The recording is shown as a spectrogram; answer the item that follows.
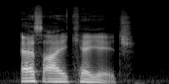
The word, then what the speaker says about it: Sikh: Spell it. Or I K H. S I K H. Sikh.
